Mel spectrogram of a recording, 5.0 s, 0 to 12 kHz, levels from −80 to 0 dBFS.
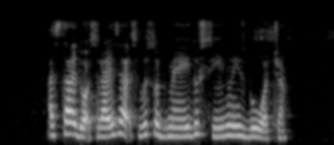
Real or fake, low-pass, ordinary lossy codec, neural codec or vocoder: real; 7.2 kHz; AAC, 32 kbps; none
